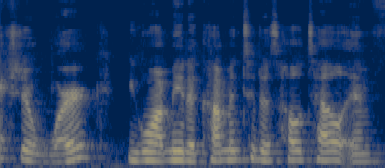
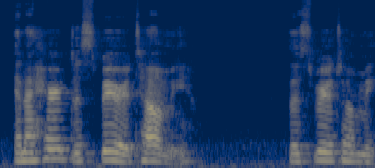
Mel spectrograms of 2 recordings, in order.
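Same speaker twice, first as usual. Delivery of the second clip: ordinary delivery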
